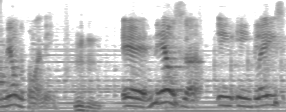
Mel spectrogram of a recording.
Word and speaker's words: Neusa: Então, o que eu tinha um problema de que o pessoal pronunciar o meu nome com Z, em vez de ser com S. Não, eu sou Neuza com S.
